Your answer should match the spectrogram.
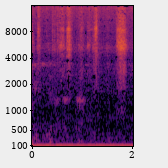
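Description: Marker pen writing: a few faint, short scratchy strokes over a steady low hum.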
